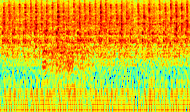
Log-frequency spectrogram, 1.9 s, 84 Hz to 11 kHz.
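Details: Polaris RZR 800 after rod bearing repair: steady, even idle with a smooth low beat, no knock or tapping; engine sounds healthy on first start after rebuild.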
